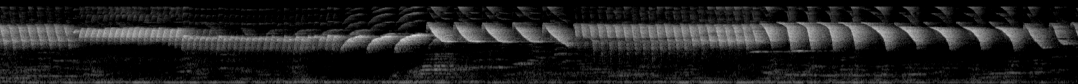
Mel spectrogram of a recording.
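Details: Prolific canary song for prompting silent canaries to sing. Buzzy sustained trills give way to rhythmic chains of downward-sweeping notes repeated several times a second.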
